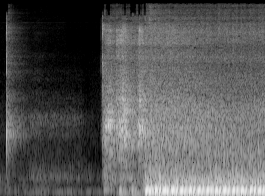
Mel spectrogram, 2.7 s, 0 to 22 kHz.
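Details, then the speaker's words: 2001 Honda Shadow VT600CD with a bogging-on-acceleration complaint: quiet click, catches within a second, even lumpy twin idle without needing choke (owner suspects that may be another issue). Normal start and idle. "Bike starts and idles perfectly fine. I don't even need the choke, which might be another issue, but we'll see."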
